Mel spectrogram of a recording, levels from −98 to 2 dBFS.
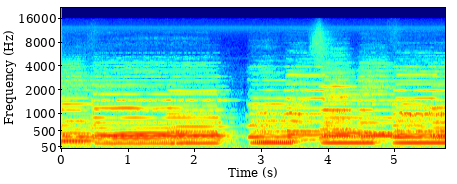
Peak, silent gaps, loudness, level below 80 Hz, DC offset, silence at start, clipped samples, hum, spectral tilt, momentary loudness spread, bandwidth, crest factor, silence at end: -2 dBFS; none; -15 LUFS; -44 dBFS; under 0.1%; 0 s; under 0.1%; none; -8 dB/octave; 4 LU; 13 kHz; 12 dB; 0 s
